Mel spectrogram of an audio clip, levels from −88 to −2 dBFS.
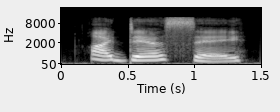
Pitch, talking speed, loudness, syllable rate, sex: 225 Hz, 120 wpm, -17 LUFS, 3.0 syllables/s, female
